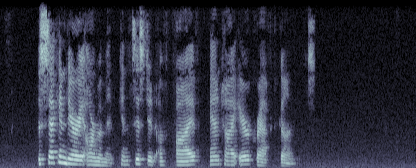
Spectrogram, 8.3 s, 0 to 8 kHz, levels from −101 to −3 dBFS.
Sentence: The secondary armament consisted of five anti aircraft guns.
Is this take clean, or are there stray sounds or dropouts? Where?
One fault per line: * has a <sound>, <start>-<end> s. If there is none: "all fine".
all fine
